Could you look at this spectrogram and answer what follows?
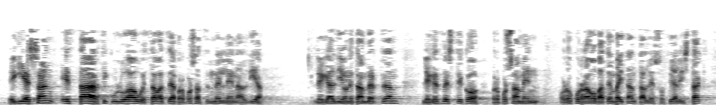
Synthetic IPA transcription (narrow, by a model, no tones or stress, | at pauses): e̞ɣ̞iae̞sane̞st̪aːɾt̪ikuluawe̞saβ̞at͡se̞apɾo̞po̞sat͡se̞nd̪e̞nle̞ːnald̪ia̰ | le̞ɣ̞e̞ald̪io̞ne̞t̪ambe̞ɾt̪an | le̞ɣ̞e̞zbe̞st̪e̞ko̞pɾo̞po̞same̞n | o̞ɾo̞ko̞raɣ̞o̞βat̪e̞mbajt̪ant̪ald̪e̞so̞sialist̪ak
